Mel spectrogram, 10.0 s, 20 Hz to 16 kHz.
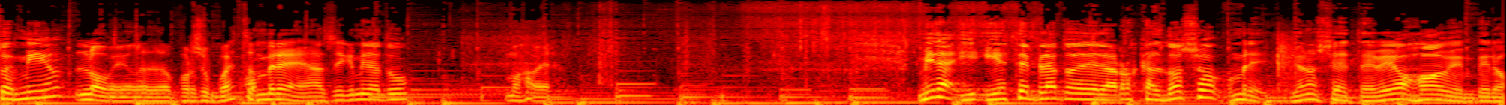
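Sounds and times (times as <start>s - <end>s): background music with bass line: 0.0s - 10.0s
water running from a tap: 5.0s - 7.1s.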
